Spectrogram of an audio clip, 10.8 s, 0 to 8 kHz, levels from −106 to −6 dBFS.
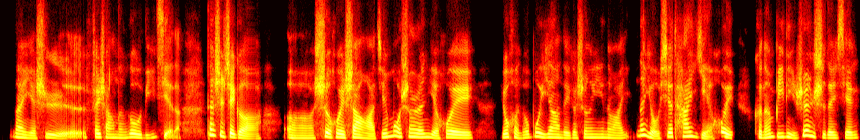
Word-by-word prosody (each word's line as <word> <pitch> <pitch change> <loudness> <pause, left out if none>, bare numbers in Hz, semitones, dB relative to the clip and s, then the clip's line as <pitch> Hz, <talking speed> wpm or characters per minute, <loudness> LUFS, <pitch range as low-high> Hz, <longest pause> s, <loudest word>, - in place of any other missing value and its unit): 那 195 -4 0
也 145 -4 -3
是 165 +5 -2
非 200 - +2
常 170 -3 -2
能 160 0 -6
够 190 -2 +2
理 160 +2 -10
解 200 - -1
的， - - -9 0.3
但 315 - +4
是 275 -4 +2
这 210 -1 +7
个， 125 -7 +1 0.3
呃， 140 -2 -4
社 215 +8 +4
会 185 -1 +4
上 170 -5 +4
啊， 125 - +1
其 195 - -3
实 - - +3
陌 245 +1 +1
生 215 0 +1
人 195 0 +2
也 145 -4 +1
会 160 -3 +2 0.3
有 195 +2 +2
很 185 -6 -4
多 170 - -3
不 225 +4 +1
一 190 - -1
样 175 -2 -1
的 150 - -3
一 - - -2
个 155 - -4
声 175 +2 -3
音 175 0 -5
的 165 - -4
嘛， 145 - -4 0.2
那 295 +2 0
有 195 - +1
些 220 +12 +3
他 235 +1 +1
也 230 -5 -2
会 205 -10 +2 0.2
可 180 - 0
能 190 +5 +1
比 205 -1 -1
你 195 -6 -1
认 265 - +2
识 185 -5 0
的 155 -1 +1
一 - - -4
些 155 +1 -2
175 Hz, 300 characters per minute, -23 LUFS, 155-205 Hz, 0.3 s, 这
